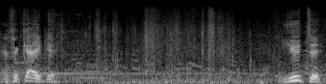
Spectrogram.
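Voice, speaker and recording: An actor the playing a flippant, easygoing police sergeant undercover as a market trader in a radio drama. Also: male voice, medium pitch, lively intonation, drawn-out words, music in the background. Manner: flippant, wry.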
